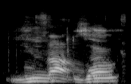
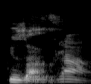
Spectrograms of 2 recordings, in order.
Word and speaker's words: Uzal: And whenever you see that AL, it's usually gonna be pronounced like with the W, like with the emphasis on the all.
